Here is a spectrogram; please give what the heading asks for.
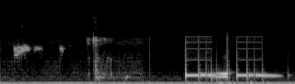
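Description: Two steady telephone dialing tones sound back to back near the end, each lasting about half a second, after a stretch of faint background hum and a few soft clicks, as someone dials a phone number to place a call.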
